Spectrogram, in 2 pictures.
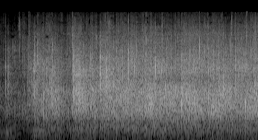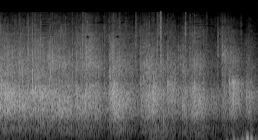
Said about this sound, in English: And I think we should clap for our bereavement team.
